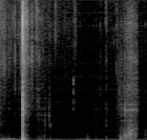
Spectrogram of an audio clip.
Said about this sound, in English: No, this guy's totally doing ASMR. Yeah, but when you're chewing broccoli, do you hear the crunching of the little broccoli heads?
